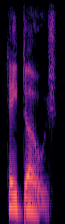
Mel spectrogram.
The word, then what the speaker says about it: K-DOGE: So, I'm going to bring that same energy to Kansas with my K Doge initiative. K Doge, I'm getting a nod over there. Yes, that's how you pronounce it.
